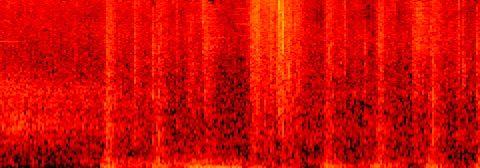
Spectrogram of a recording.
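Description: Heavy metal footsteps thud at a steady walking pace.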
